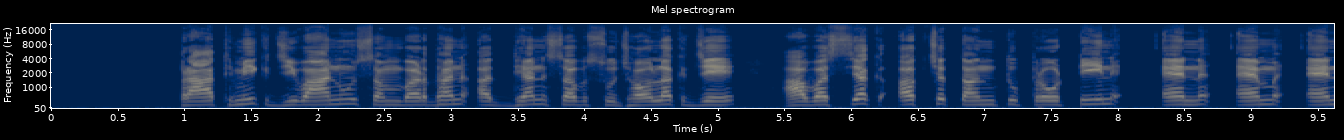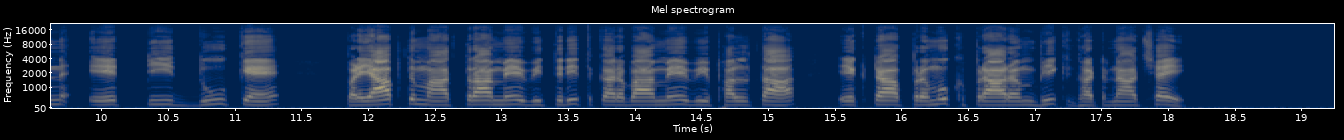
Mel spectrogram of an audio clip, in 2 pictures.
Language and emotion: Maithili, neutral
